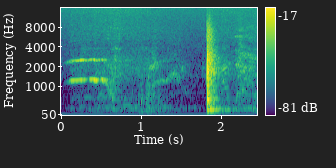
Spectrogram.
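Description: Near-silent room tone with a faint, short, high-pitched call about a quarter of a second in, then a single sharp knock near the end.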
